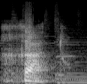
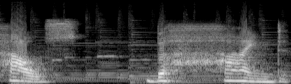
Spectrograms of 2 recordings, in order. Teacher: O H pode ter dois sons. Um som aspirado, como na palavra house.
